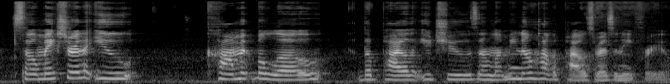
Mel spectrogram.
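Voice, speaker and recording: A woman's bright, sharp, fairly high voice at a moderate pace with fairly even intonation. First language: Spanish. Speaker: tarot reader and spiritual medium. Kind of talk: pick-a-card tarot reading. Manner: casual, repetitive.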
